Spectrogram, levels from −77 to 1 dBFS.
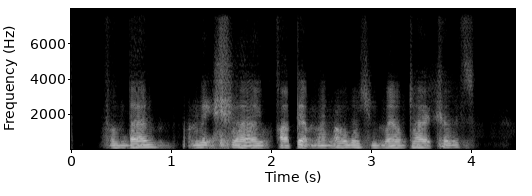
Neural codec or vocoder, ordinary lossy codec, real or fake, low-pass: codec, 16 kHz, 0.5 kbps, FreqCodec, smaller model; none; fake; none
